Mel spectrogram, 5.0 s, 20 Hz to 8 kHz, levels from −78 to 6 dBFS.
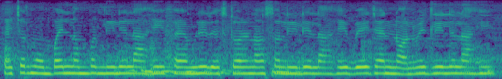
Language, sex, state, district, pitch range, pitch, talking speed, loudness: Marathi, female, Maharashtra, Gondia, 235-245 Hz, 240 Hz, 180 wpm, -11 LUFS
